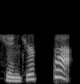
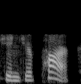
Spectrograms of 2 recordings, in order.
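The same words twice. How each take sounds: First: Park is said without an R sound. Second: Park is said with an R sound. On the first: This is the Korean way of saying the name. "pronounced without the R, as Pa" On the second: This is the American way of saying the name. "So in America"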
